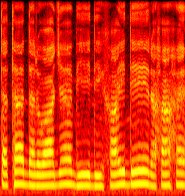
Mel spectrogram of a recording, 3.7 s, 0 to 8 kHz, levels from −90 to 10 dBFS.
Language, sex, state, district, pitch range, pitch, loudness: Hindi, male, Jharkhand, Ranchi, 165-185 Hz, 175 Hz, -14 LUFS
